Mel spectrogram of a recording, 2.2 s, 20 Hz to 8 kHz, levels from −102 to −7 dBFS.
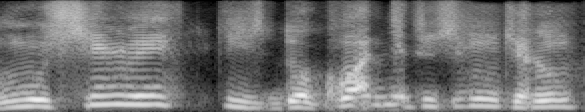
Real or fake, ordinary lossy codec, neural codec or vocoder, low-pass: fake; none; codec, 16 kHz, 1 kbps, FreqCodec, smaller model; none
